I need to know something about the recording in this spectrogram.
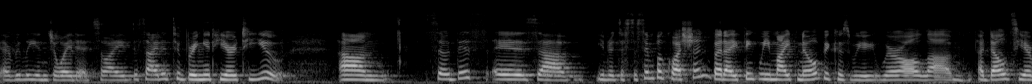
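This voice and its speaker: A woman in her thirties from India, whose first language is Hindi, gives an informal slideshow talk at a community center. Her voice is medium-pitched with a darkish tone. She's chatty, with plenty of fillers and restarts.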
